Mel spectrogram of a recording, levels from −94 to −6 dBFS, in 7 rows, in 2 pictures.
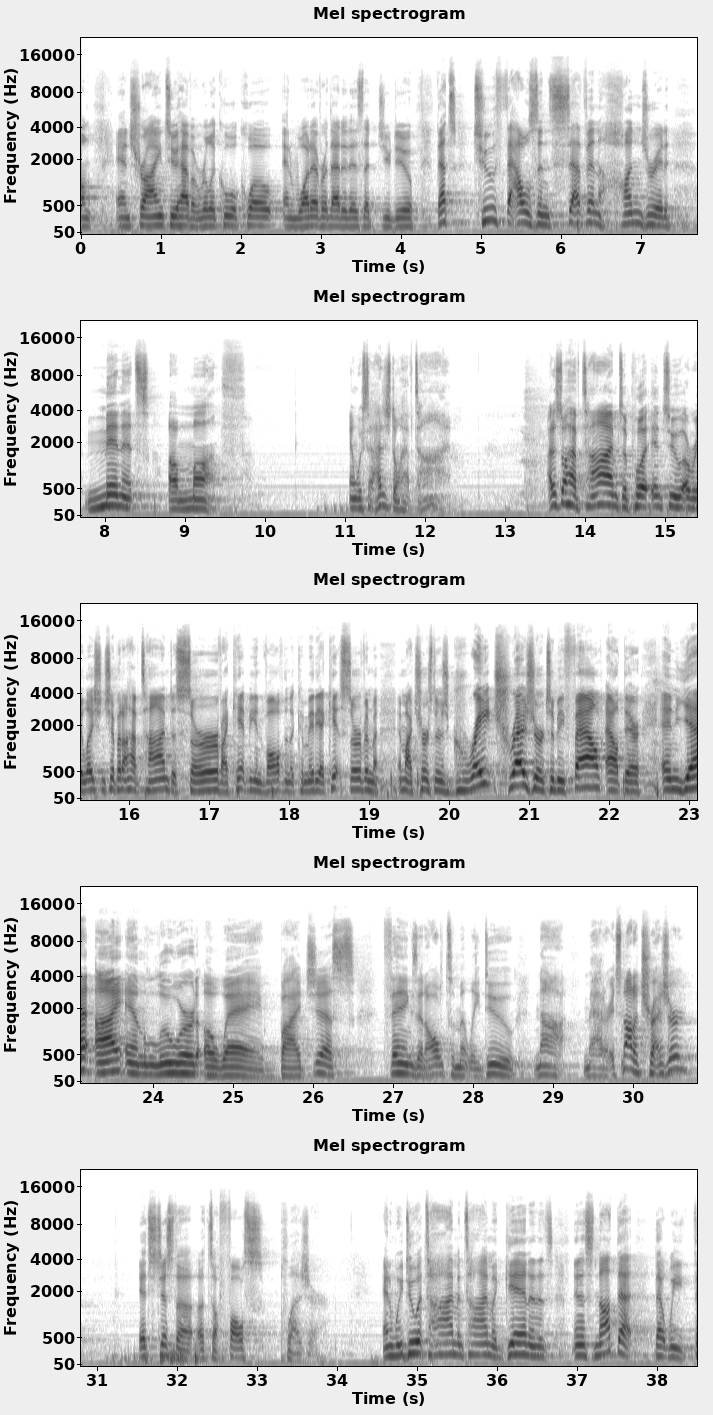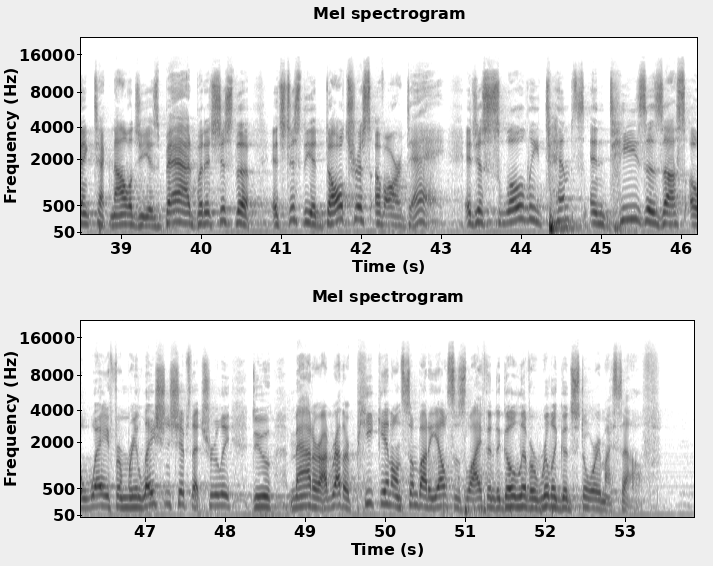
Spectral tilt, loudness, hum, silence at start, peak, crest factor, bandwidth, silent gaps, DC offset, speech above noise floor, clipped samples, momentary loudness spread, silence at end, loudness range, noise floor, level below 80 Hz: -4.5 dB/octave; -34 LUFS; none; 0 s; -10 dBFS; 26 dB; 15.5 kHz; none; under 0.1%; 28 dB; under 0.1%; 13 LU; 0.45 s; 11 LU; -62 dBFS; -60 dBFS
